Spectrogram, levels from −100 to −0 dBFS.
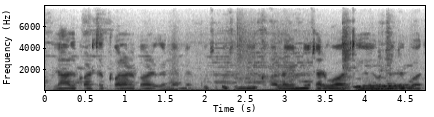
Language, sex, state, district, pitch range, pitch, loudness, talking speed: Hindi, male, Bihar, Muzaffarpur, 120-125 Hz, 120 Hz, -17 LUFS, 215 wpm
